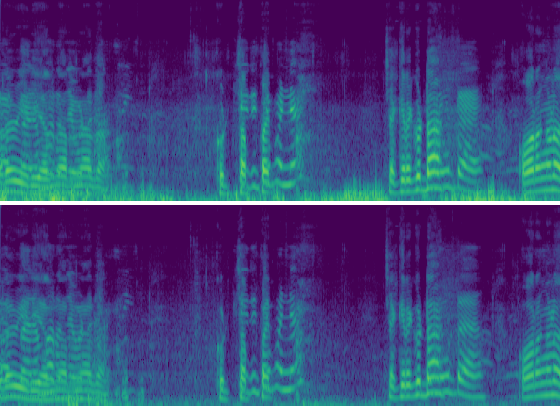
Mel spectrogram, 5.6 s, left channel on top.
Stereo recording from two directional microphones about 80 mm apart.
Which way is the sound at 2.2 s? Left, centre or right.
Centre.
